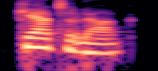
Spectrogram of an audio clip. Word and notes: catalogue: Indian

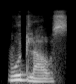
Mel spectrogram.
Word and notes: woodlouse: Indian

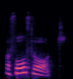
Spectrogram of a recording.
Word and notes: Aforethought: Indian

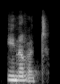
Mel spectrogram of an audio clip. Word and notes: innervate: Indian

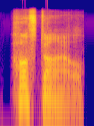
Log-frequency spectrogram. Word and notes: hostile: British English

